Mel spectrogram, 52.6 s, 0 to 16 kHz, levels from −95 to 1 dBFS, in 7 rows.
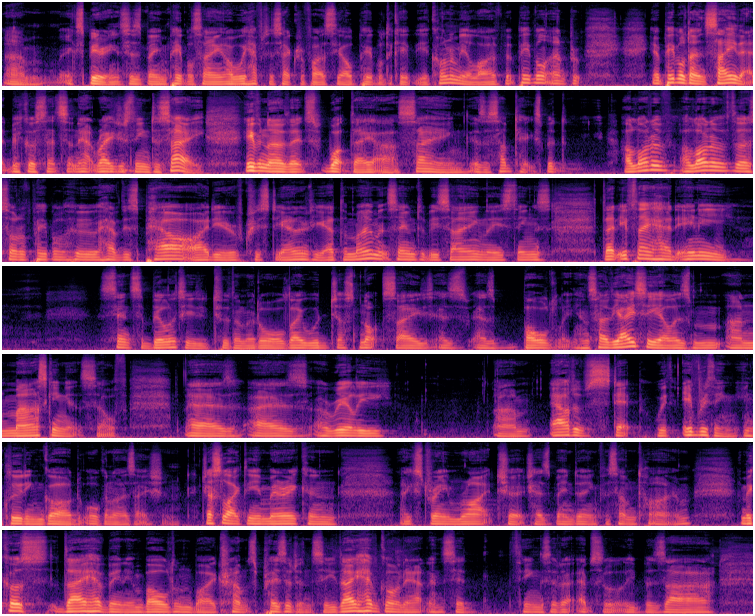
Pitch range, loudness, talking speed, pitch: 100-125 Hz, -25 LUFS, 170 wpm, 110 Hz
